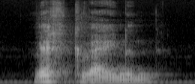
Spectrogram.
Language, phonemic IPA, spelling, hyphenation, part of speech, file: Dutch, /ˈʋɛxˌkʋɛi̯.nə(n)/, wegkwijnen, weg‧kwij‧nen, verb, Nl-wegkwijnen.ogg
- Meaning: to waste away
